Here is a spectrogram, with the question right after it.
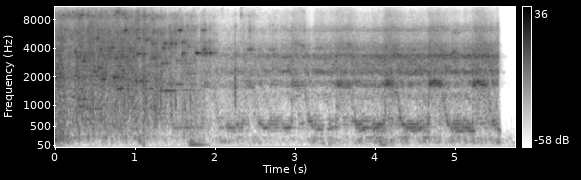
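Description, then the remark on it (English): A loud crash of shattering glass, the glass-breaking entrance theme of Stone Cold Steve Austin, with bright, crunching debris that keeps ringing and tinkling for several seconds before cutting off abruptly. No one speaks. “A glass breaking.”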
